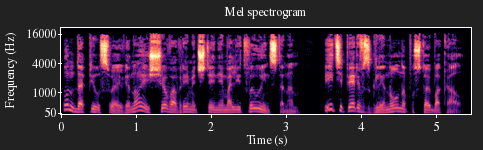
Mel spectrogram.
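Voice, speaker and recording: A man narrating an audiobook in an expressive, dramatic storytelling manner. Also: fairly low pitch, normal speed, dry recording, studio quality. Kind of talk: scripted narration.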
